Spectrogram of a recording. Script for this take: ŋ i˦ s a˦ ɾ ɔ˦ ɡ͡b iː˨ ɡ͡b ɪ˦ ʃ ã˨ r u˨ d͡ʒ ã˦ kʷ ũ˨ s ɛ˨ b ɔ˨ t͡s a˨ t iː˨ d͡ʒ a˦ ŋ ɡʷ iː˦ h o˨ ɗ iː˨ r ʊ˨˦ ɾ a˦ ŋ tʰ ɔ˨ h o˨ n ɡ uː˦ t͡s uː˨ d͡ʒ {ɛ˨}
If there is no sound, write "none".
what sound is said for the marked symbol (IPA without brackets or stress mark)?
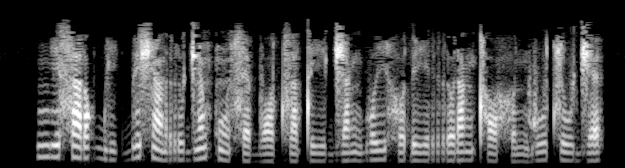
ɛ˨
